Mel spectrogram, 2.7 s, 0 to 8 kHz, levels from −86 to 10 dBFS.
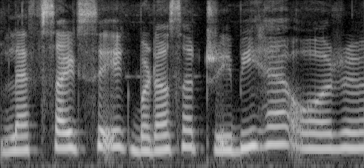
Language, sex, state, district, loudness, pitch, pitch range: Hindi, female, Bihar, Patna, -15 LUFS, 240 Hz, 215-265 Hz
